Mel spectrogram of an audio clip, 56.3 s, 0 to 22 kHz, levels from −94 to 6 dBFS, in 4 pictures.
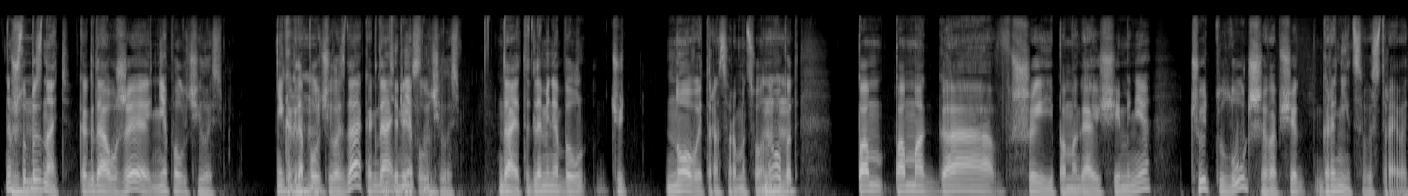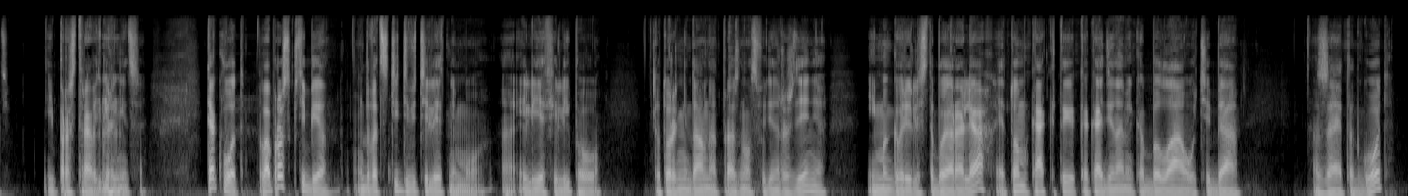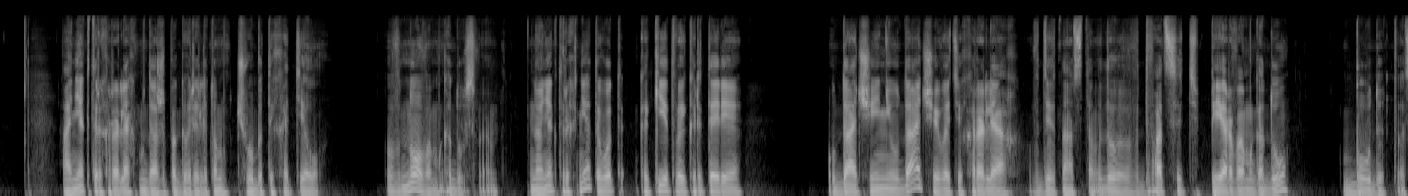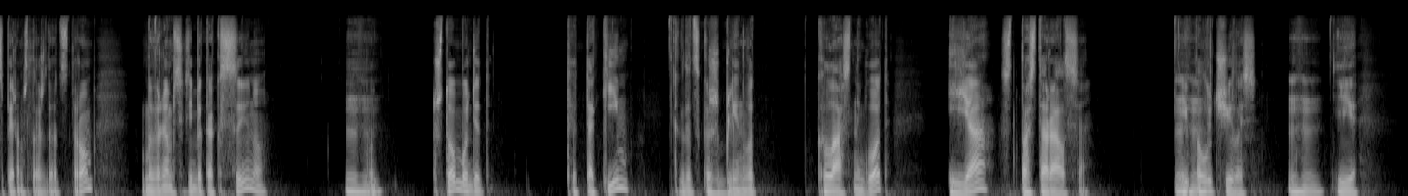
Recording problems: none

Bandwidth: 14.5 kHz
